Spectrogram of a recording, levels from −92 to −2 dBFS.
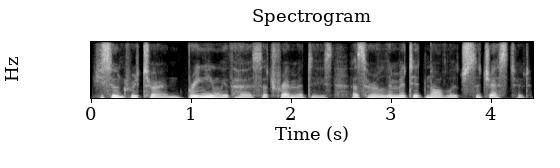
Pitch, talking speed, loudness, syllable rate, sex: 185 Hz, 175 wpm, -16 LUFS, 5.9 syllables/s, female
